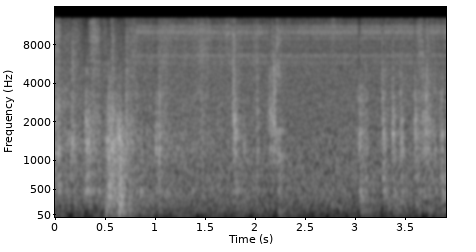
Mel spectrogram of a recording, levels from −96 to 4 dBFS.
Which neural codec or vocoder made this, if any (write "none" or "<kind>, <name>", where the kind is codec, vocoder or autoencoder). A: none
